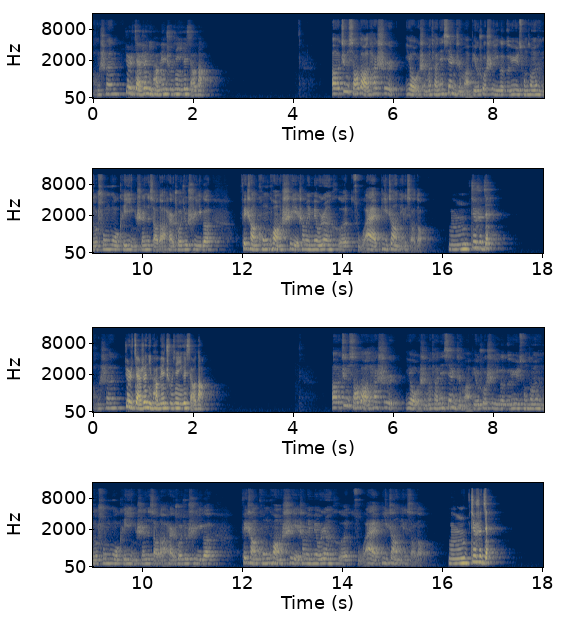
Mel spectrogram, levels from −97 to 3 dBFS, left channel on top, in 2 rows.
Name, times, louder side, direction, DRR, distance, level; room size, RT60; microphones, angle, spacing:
voice 1, 0.0-0.6 4.8-11.6 12.0-15.7, left 3 dB, 60° left, 0.6 m, -37 dB
voice 2, 0.7-2.2 16.1-16.9, right 5 dB, 80° right, 0.3 m, -30 dB
4.5 x 2.4 x 4.5 m
head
